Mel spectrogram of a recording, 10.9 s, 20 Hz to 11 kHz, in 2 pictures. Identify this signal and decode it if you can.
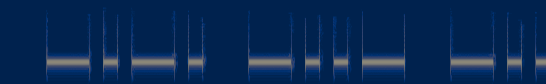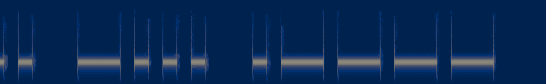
Morse code, heard as a keyed tone, about 8 wpm, 800 Hz. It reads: CXBB1
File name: CW / DET / 1 6 1500C S C 8wpm 5219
